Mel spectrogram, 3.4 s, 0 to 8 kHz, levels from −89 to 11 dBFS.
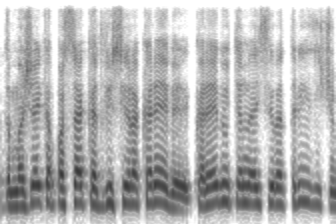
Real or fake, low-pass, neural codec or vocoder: fake; 7.2 kHz; autoencoder, 48 kHz, 32 numbers a frame, DAC-VAE, trained on Japanese speech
